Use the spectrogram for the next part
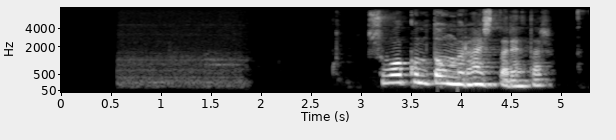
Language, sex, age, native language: Icelandic, female, 70-79, Icelandic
